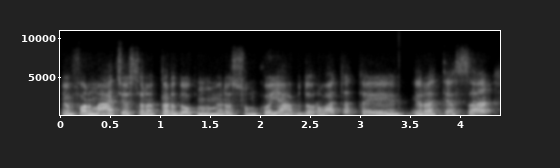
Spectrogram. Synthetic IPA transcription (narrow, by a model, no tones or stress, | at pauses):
ɪnfoːrmɑːt̪sʲɪjoːsɪɾɐpʲɛrd̪ɐʊkmʊmiːɾɐsʊŋkʊjæːɐbd̪oːɾoɔt̪ʲɪt̪ɐɪiːɾɐt̪ʲiɛsɐ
